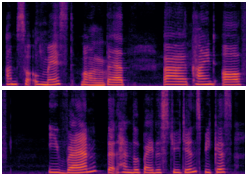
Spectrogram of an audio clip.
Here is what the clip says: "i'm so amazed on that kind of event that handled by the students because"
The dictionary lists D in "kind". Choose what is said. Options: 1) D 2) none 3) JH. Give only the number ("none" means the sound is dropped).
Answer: 1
